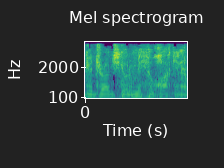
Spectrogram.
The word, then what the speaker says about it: Michoacán: He said he's been in one of the Mexican states that the State Department considers dangerous, and I can't pronounce this, M-I-C-H-O-A-C-A-N, Michoacán. It's like their version of Michigan, Michoacán, a few weeks earlier, and the warning is overblown.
